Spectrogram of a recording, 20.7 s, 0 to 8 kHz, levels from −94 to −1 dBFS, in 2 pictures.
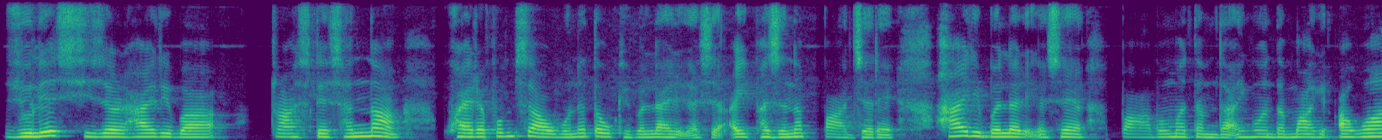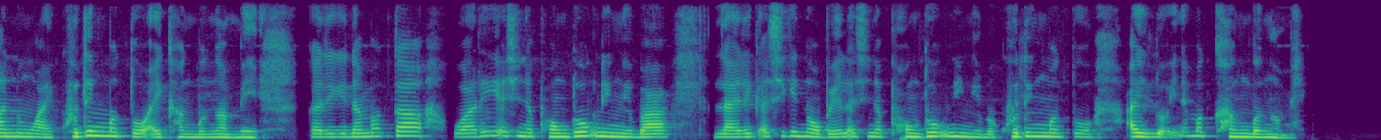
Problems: none marked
